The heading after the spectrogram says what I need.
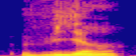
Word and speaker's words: vient: Final T not pronounced. Il vient, elle vient.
